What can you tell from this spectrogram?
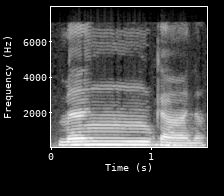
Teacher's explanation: मीम के बाद हम काफ के मखरज पे जाएंगे और बीच में हम 2 काउंट्स गुन्ना करेंगे, यानी नून को हमने छुपा के पढ़ा। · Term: इख्फा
